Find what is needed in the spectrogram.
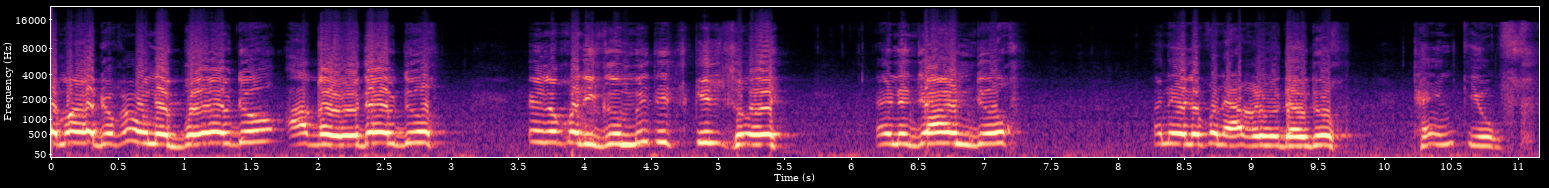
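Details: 30-year-old man speaking Gujarati who says he has cerebral palsy, is 80% handicapped and cannot move like a normal person.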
